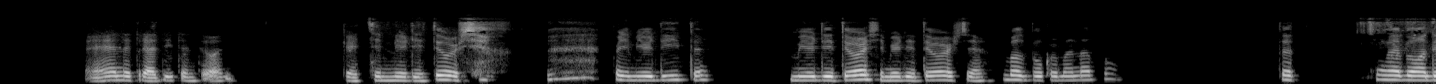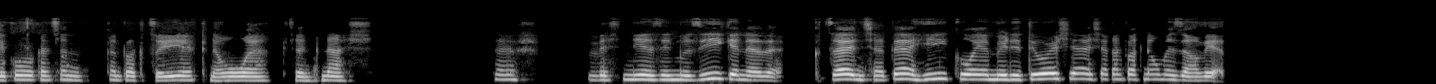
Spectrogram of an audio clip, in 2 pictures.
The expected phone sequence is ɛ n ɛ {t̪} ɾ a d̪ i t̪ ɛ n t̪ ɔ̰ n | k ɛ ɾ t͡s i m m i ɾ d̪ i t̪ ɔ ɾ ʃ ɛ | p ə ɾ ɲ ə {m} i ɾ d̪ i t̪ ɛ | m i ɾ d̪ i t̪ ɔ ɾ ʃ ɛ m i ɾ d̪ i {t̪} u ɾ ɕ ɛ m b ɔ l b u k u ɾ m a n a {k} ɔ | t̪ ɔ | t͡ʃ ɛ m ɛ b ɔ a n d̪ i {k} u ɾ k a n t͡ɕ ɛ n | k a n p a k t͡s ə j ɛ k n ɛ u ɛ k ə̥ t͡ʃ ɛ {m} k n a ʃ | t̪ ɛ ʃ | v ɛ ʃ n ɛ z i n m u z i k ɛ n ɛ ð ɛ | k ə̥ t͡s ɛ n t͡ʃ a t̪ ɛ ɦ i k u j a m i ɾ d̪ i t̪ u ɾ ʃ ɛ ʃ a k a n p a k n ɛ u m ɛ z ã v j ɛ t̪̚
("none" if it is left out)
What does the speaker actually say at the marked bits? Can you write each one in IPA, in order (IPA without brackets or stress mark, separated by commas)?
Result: t̪, m, t̪, p, k, n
